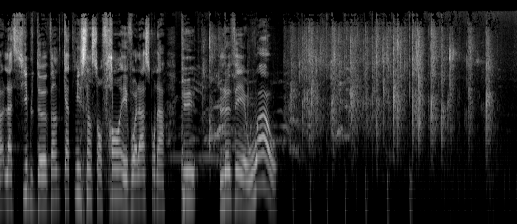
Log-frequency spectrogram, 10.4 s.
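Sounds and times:
speech: 0.0 - 6.3
audience applause: 3.9 - 10.0.

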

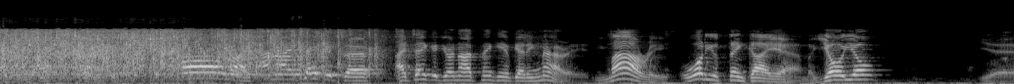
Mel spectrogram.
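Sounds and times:
audience applause: 0.0 - 4.1
speech: 3.3 - 8.8, 9.8 - 10.1.

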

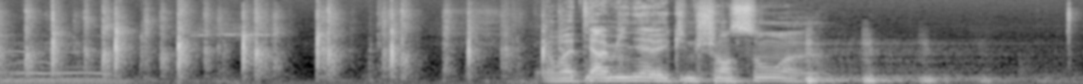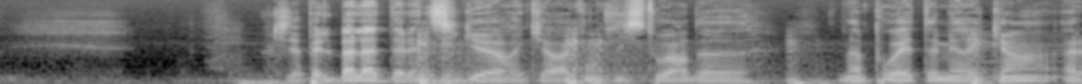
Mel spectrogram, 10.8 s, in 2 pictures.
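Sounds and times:
audience applause: 0.0 - 3.0
speech: 2.8 - 4.2, 6.9 - 10.8.

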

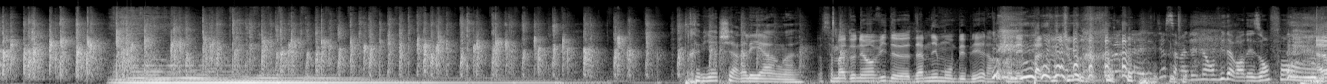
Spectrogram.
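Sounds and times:
applause: 0.0 - 8.6
speech: 7.0 - 13.2
laughter: 9.9 - 12.2, 12.8 - 13.2.

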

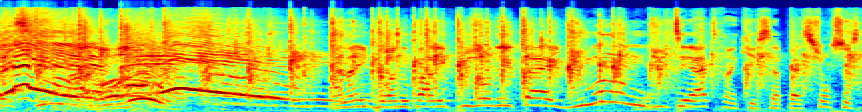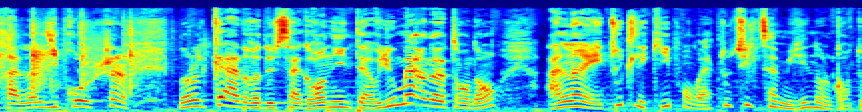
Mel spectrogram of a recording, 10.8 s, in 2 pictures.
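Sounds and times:
audience cheering and whooping: 0.0 - 2.1
audience clapping: 0.0 - 6.8
speech: 2.6 - 10.7.

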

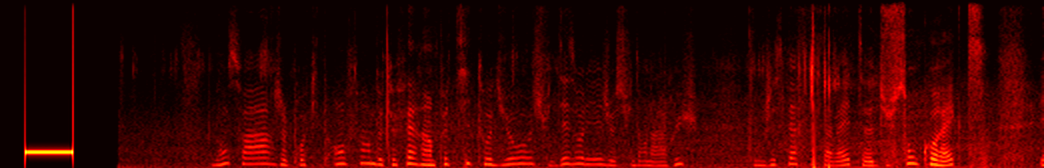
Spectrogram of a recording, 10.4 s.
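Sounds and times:
voicemail beep: 0.2 - 0.8
speech: 2.1 - 10.4.

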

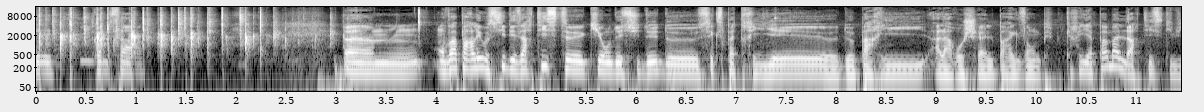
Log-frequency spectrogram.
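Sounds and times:
speech: 0.0 - 1.2, 3.1 - 11.4
audience applause: 0.0 - 3.1.

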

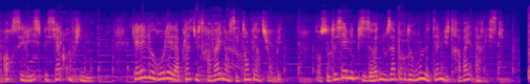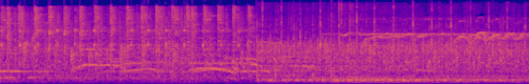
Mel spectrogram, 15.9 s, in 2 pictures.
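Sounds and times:
speech: 0.1 - 7.8
people applauding health workers: 7.9 - 15.8.

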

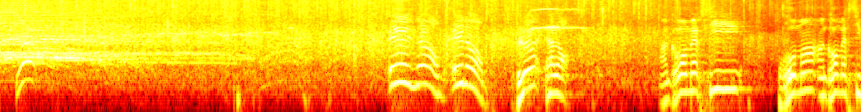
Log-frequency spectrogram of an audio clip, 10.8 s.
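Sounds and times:
concert audience applause at an anniversary concert in Roanne: 0.0 - 10.7
speech: 4.9 - 7.2, 8.2 - 10.7
audience whistle: 6.6 - 7.4.

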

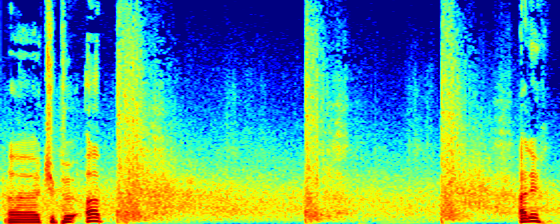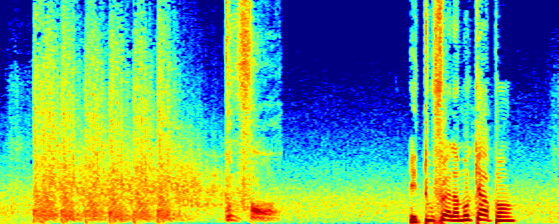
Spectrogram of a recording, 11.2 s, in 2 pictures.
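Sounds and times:
speech: 0.0 - 1.4, 5.2 - 5.6, 9.7 - 10.8
gunshots in a Sony third-person cover-shooter video game: 1.1 - 2.0, 3.0 - 3.6, 4.4 - 5.3, 5.9 - 8.2.

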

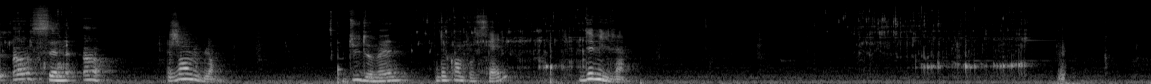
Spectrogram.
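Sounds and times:
wine pouring into a glass: 0.0 - 0.8, 4.1 - 6.0, 8.2 - 10.7
speech: 0.0 - 2.4, 3.4 - 6.4
glass clink: 4.2 - 5.9, 8.6 - 10.6.

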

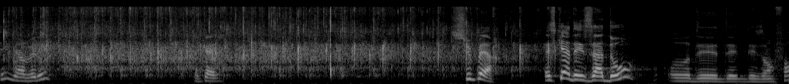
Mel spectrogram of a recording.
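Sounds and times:
audience applause: 0.0 - 5.7
speech: 0.2 - 0.7, 2.0 - 2.4, 4.6 - 7.8.

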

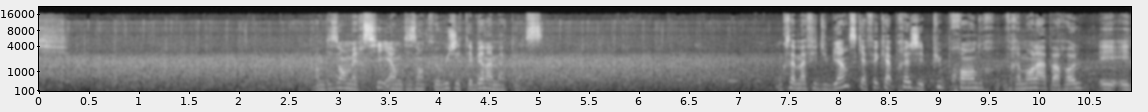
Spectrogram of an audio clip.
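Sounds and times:
assembly applause: 0.0 - 10.9
speech: 2.8 - 5.3, 7.4 - 10.9.

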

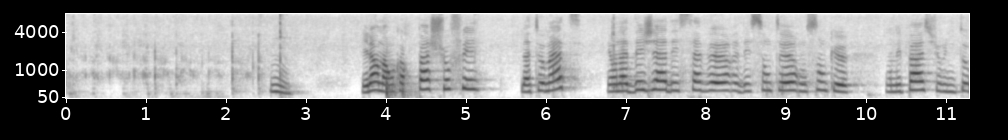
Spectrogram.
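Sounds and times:
teaspoon stirring a raw salted tomato mixture: 0.0 - 3.0
speech: 2.6 - 2.9, 3.7 - 11.2.

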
